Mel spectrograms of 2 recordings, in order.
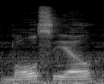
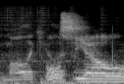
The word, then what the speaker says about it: molecl: How do you pronounce his name anyway? molecl? I always thought it was like molecule. molecl, I've heard it pronounced a couple of different ways. Alright. I usually just say molecule, because...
